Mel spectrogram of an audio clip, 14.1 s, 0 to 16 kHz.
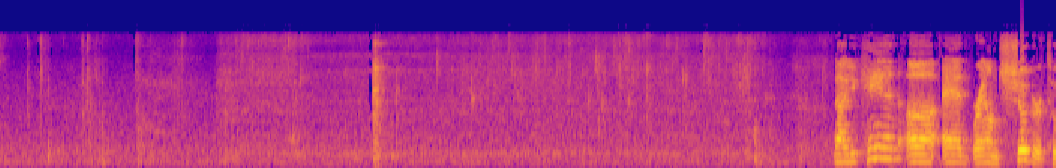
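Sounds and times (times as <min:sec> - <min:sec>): tap running: 0:02.9 - 0:10.3
hands washing under water: 0:05.8 - 0:10.3.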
